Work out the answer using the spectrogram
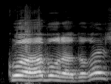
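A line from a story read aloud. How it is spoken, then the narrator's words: Sudden cry. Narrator (French): s'écria-t-il tout à coup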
